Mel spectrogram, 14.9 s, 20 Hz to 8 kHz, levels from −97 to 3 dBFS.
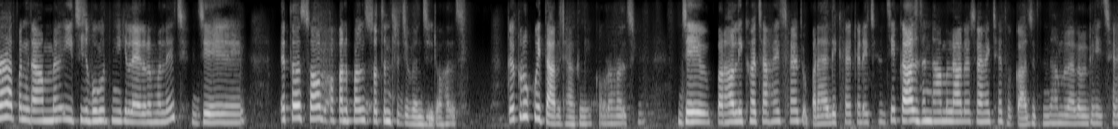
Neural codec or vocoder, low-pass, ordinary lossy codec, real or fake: codec, 16 kHz, 1 kbps, X-Codec, HuBERT features, trained on general audio; none; none; fake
